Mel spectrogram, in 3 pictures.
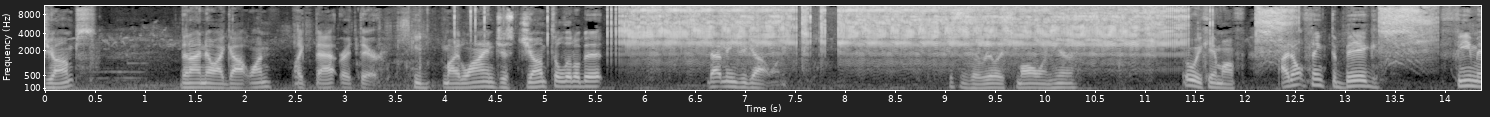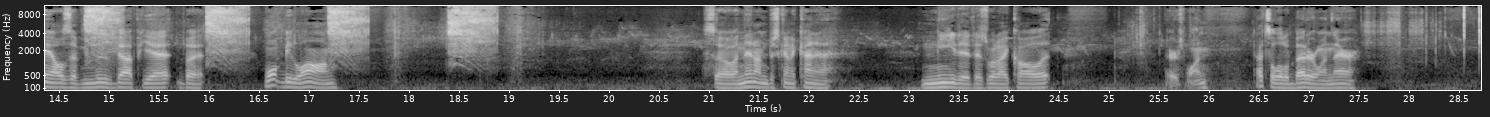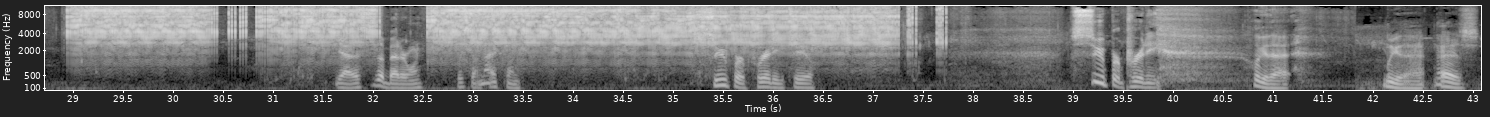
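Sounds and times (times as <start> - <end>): fishing reel ratchet buzzing: 4.0 - 12.6, 13.2 - 19.2, 27.6 - 37.9.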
